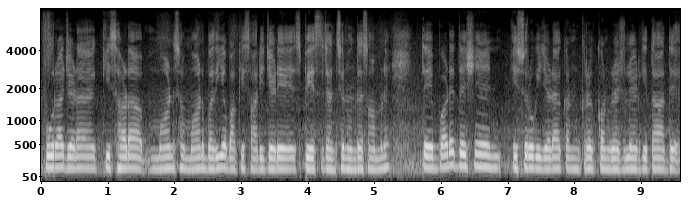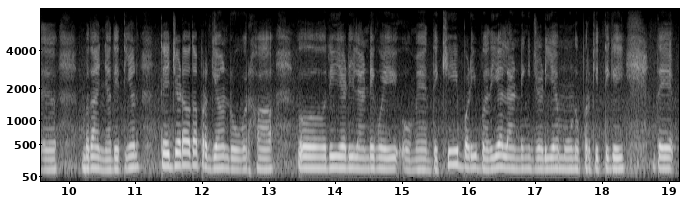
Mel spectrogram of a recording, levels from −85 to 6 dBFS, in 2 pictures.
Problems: none marked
